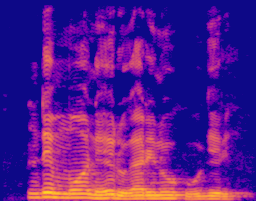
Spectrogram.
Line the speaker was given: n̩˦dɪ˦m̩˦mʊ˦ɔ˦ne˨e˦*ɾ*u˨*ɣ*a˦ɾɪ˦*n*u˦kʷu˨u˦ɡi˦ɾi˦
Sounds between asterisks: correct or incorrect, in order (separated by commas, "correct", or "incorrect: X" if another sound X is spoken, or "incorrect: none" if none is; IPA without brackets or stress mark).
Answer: correct, correct, correct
